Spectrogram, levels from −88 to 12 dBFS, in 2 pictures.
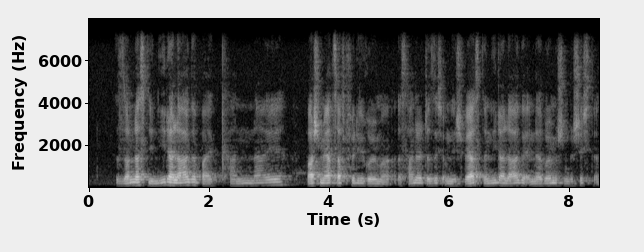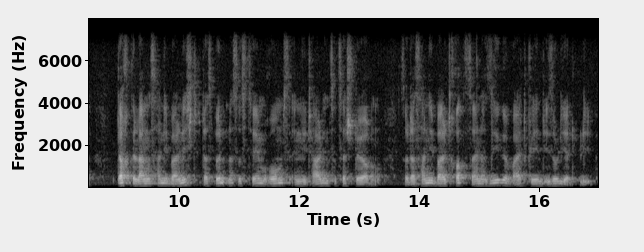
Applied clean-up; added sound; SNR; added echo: none; none; none; none.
